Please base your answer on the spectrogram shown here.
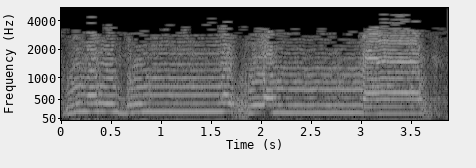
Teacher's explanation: النون المشددة فيها غنة طويلة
